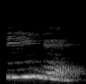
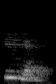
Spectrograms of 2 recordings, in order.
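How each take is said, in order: First: "Filet" loud, with syllables held apart; slow model. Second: "Filet" as one quick word; a bit faster. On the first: Teacher shows children the word "Filet", measured and split. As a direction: separate the two syllables of "Filet". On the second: Teacher models "Filet" after slow practice, a bit faster. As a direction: join "Filet" up briskly, a little loud. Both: Shown as a demonstration. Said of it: "say it a little bit faster".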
